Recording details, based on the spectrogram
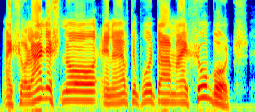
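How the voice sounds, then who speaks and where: A man's voice: sits high, lively intonation, moderate pace, bright, forceful tone, clean tone, dry recording, heavily acted. A man playing a fretful Yiddish-accented husband. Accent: Yiddish-inflected English. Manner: kvetching, sighing oy vey. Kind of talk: improvised comic radio story.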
